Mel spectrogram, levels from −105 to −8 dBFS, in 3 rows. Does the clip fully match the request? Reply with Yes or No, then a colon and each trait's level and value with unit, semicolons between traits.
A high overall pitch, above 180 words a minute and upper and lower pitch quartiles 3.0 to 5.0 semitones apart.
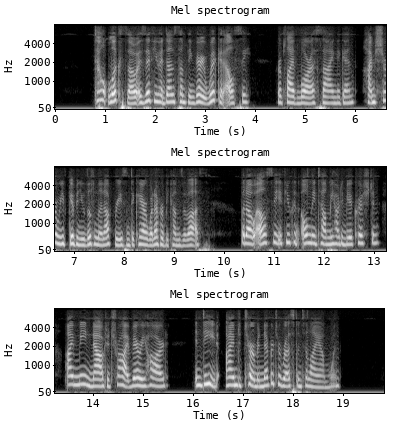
Yes: very high, 250 Hz; average, 190 wpm; average, 3.9 semitones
